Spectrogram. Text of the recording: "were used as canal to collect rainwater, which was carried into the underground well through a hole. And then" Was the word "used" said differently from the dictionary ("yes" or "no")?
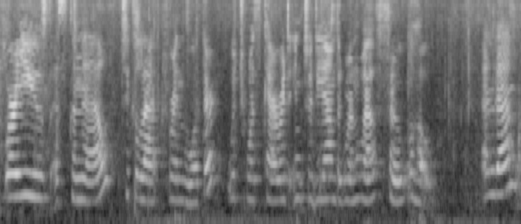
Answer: no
